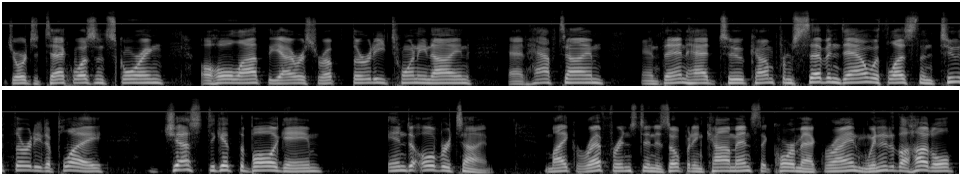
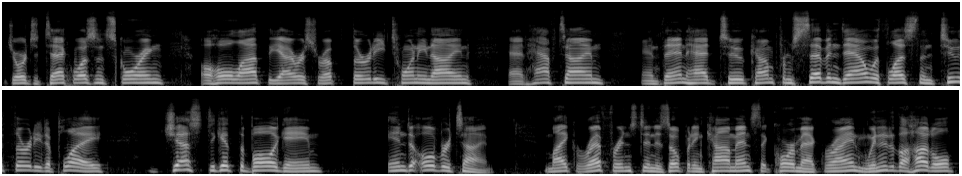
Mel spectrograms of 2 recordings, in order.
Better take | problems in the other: second | high-pitched whine; faint; throughout; 7.5 kHz, 20 dB below the speech

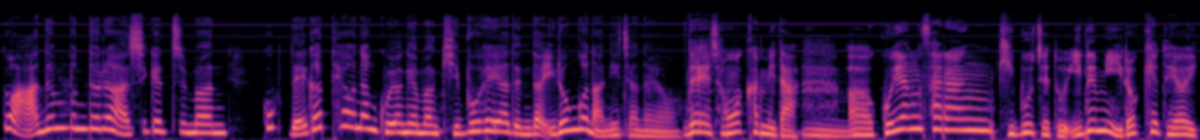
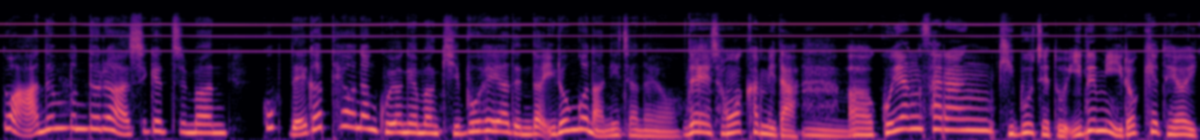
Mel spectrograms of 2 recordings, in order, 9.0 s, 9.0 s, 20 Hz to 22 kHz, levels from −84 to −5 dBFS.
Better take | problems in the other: first | high-pitched whine; loud; throughout; 10.5 kHz, 9 dB below the speech; faint in the first

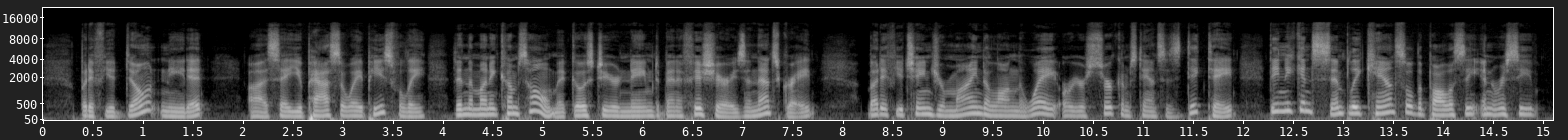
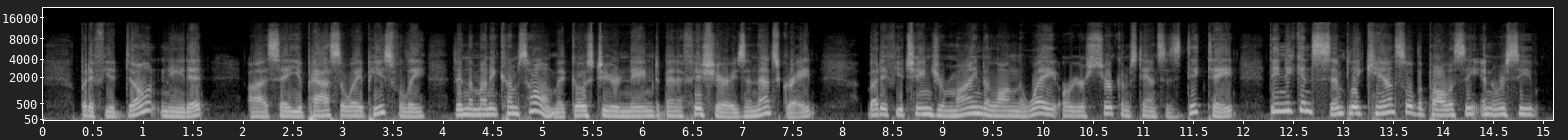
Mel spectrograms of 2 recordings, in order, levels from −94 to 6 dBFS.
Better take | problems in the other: first | distortion; slight; 6% of the sound clipped

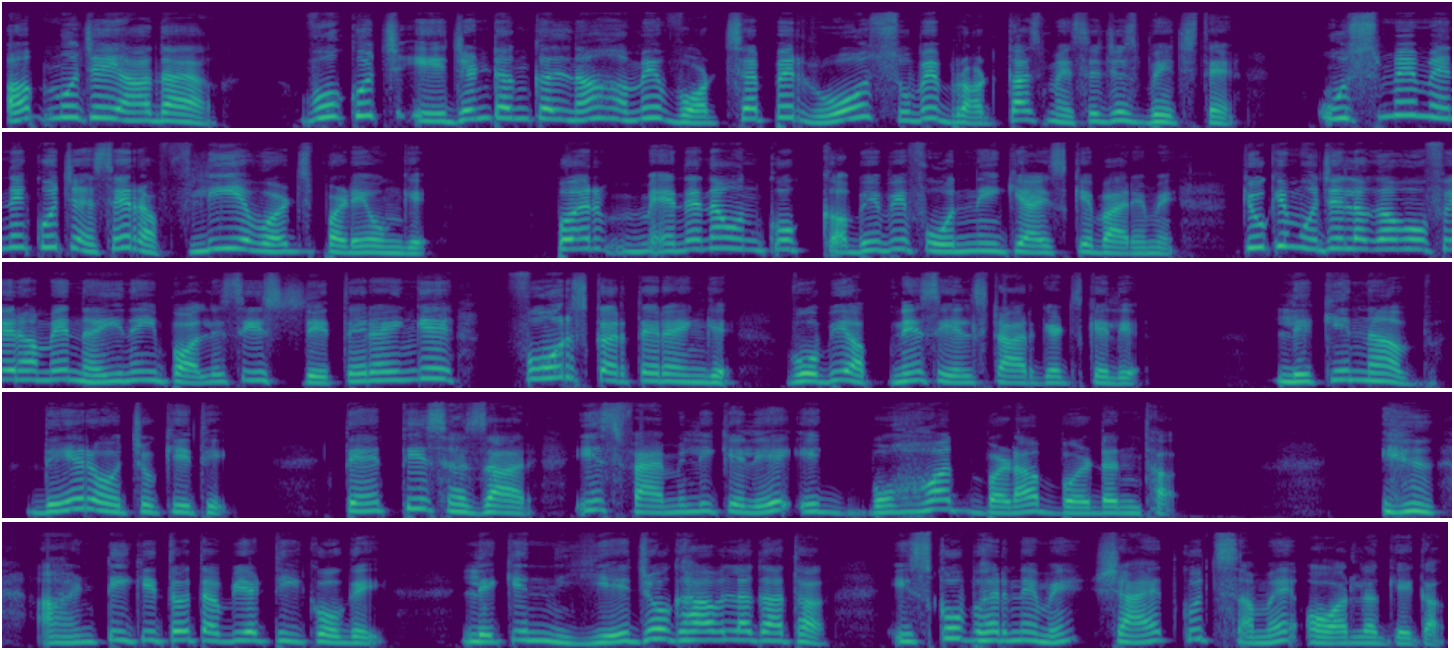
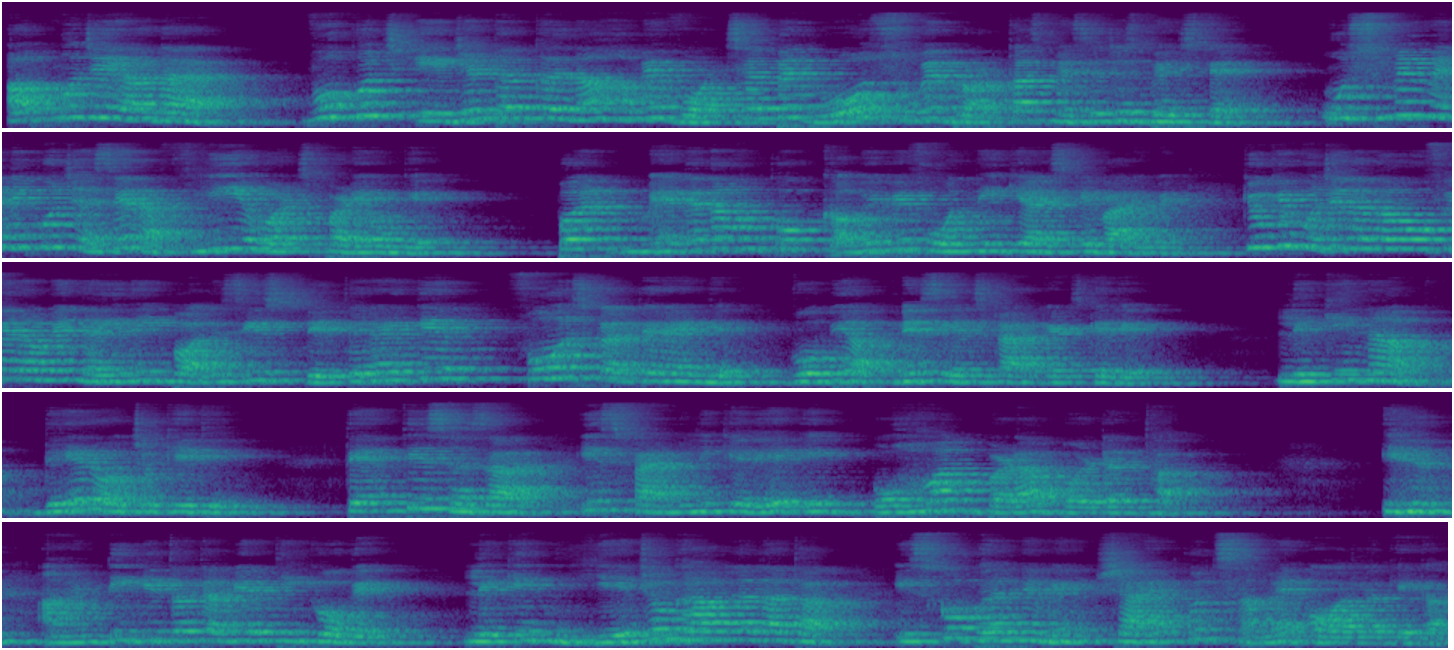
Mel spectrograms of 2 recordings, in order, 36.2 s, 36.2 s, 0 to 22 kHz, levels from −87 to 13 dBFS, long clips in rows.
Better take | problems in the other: first | off-mic speech; far // room echo; noticeable; dies away in 0.8 s

